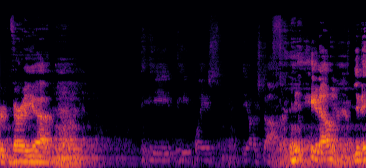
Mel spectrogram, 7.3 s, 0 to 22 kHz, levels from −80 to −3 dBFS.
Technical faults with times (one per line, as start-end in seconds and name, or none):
1.49-2.22 zipper noise
5.21-5.72 zipper noise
